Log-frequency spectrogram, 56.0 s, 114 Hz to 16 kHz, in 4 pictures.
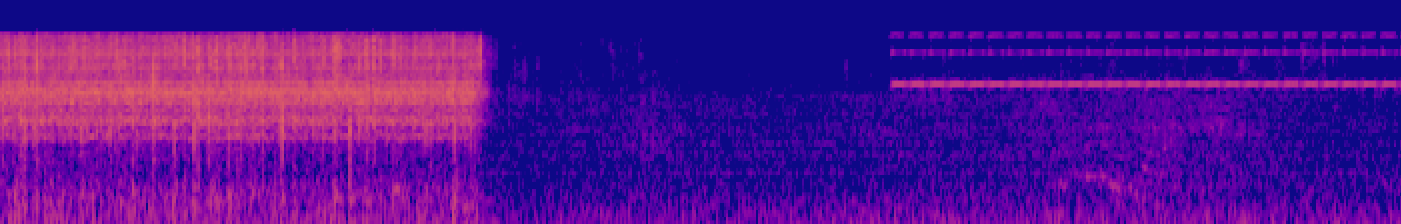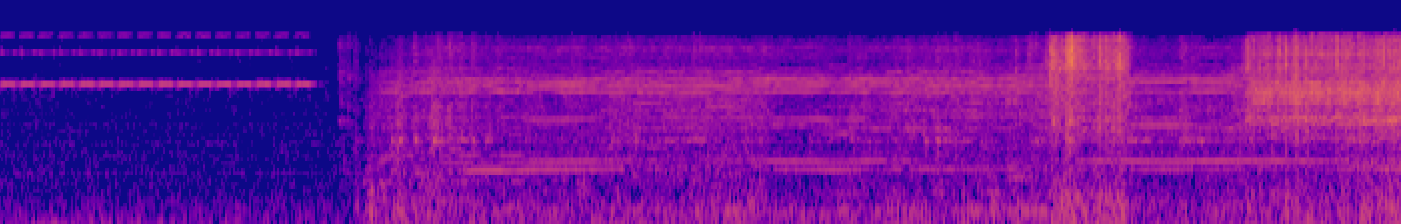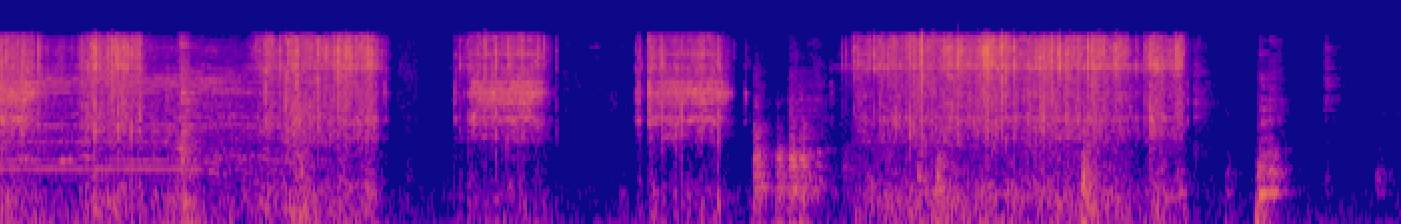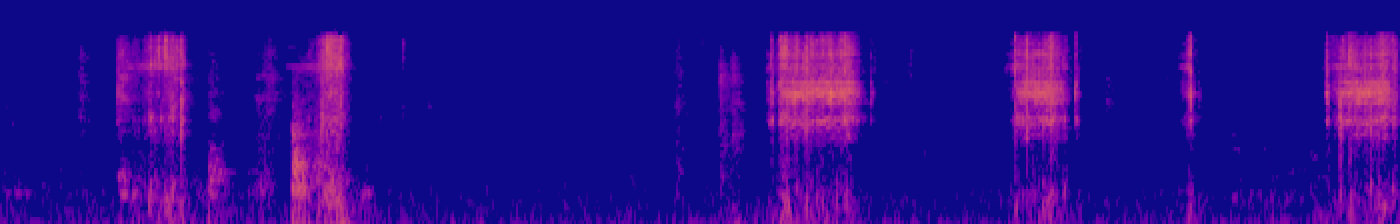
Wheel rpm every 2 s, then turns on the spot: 70, 70, 30, 0, 0, 0, 0, 0, 0, 0, 0, 0, 10, 40, 20, 10, 20, 20, 20, 20, 0, 0, 0, 0, 10, 20, 10, 10.
24-26 28-32 36-40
